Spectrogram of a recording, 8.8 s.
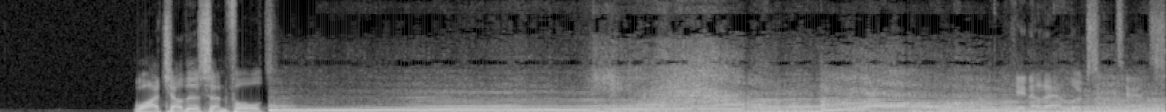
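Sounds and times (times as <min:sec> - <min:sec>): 
speech: 0:01.0 - 0:02.4, 0:07.7 - 0:08.7
dune buggy and SUV engines revving on Dubai sand dunes: 0:02.1 - 0:08.7.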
